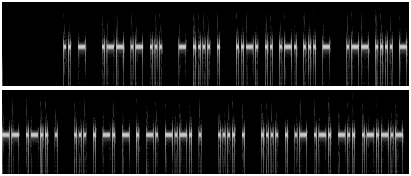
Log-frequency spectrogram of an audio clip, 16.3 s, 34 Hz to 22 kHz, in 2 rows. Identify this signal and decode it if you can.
Morse code, heard as a keyed tone, about 25 wpm, 700 Hz. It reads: IT WAS THE FIRST WHOLE SENTENCE HE HEARD.
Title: Sentences from Top 1000 Words - Review Part 1 - 25wpm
